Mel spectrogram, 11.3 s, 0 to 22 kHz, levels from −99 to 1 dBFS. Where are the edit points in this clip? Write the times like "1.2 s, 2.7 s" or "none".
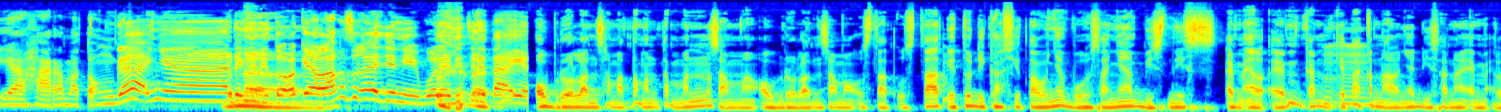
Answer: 4.0 s, 7.1 s

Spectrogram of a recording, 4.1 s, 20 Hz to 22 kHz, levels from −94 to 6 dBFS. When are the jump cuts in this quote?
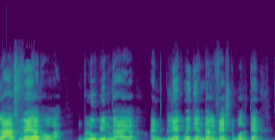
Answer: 1.1 s, 2.1 s

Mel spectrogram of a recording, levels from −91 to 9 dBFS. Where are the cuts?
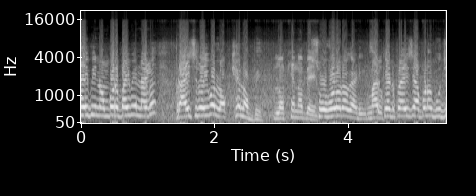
1.0 s

